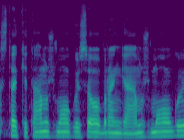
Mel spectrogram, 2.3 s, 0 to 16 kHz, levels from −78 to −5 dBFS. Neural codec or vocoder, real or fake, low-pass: none; real; 14.4 kHz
